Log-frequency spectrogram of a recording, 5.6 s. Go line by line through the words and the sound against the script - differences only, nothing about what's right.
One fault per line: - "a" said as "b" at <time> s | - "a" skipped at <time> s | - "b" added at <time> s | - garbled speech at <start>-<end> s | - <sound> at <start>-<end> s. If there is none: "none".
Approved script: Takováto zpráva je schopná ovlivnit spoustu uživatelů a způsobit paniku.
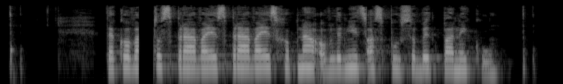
- dropout at 1.4-1.5 s
- "zpráva je" added at 2.2 s
- "spoustu uživatelů" skipped at 3.6 s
